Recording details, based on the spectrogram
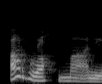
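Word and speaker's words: الرحمن: কেন সাদ্দা দিছে আসতে, ওই যে লাম, লামটা গিয়ে রকে ডবল করে ফেলাইছে, তাই না?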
